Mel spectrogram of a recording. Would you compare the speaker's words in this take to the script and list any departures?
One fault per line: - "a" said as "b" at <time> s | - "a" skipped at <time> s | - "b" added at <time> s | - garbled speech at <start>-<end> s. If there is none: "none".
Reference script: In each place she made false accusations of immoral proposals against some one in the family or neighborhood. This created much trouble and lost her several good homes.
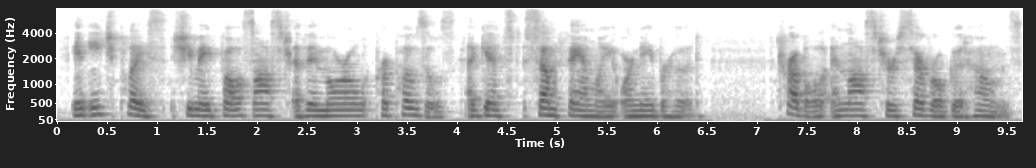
- "accusations" said as "lost" at 1.9 s
- "one in" skipped at 5.0 s
- "This created much" skipped at 6.4 s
